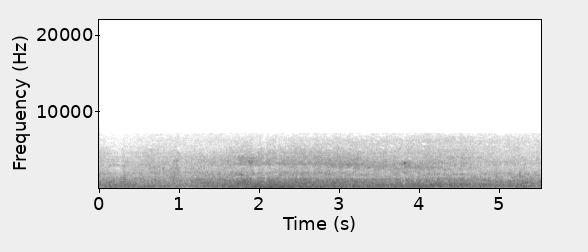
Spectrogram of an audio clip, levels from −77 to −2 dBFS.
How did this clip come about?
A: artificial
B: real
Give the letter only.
A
